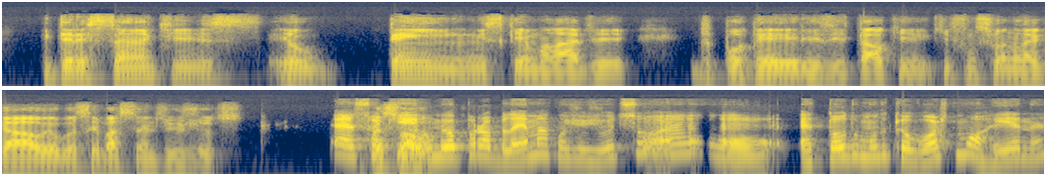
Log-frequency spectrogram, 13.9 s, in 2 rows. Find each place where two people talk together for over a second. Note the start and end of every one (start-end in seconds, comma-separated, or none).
none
